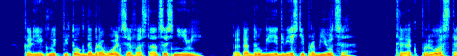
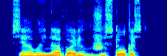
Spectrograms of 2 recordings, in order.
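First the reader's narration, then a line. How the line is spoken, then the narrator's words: Preachy, tedious tone. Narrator (Russian): Роман хотел сказать это мягко, успокаивающе, но фраза прозвучала менторски нудно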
